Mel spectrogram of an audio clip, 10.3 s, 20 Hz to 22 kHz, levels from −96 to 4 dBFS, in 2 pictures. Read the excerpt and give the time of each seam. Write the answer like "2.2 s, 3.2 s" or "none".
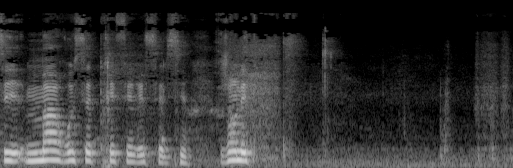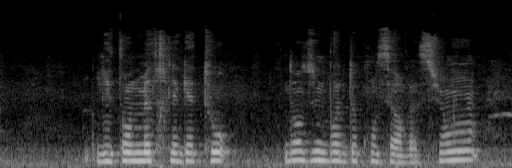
2.5 s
